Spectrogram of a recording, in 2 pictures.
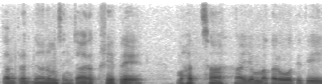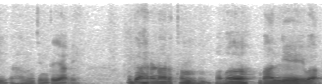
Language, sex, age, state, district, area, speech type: Sanskrit, male, 30-45, Karnataka, Udupi, rural, spontaneous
